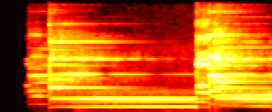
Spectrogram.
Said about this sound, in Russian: О том, как соблюдается традиция праздничных звонов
